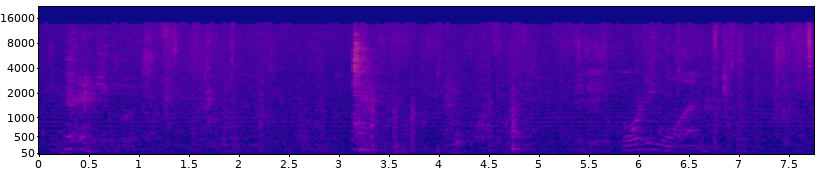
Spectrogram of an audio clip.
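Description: A man speaks quietly at a little distance.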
